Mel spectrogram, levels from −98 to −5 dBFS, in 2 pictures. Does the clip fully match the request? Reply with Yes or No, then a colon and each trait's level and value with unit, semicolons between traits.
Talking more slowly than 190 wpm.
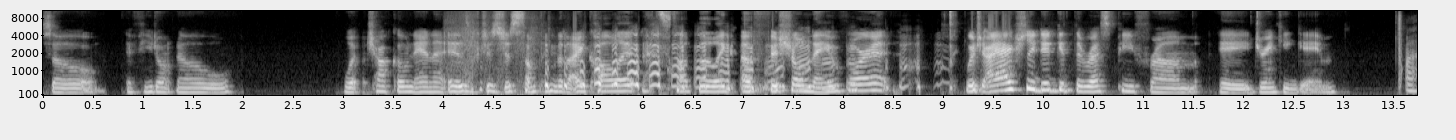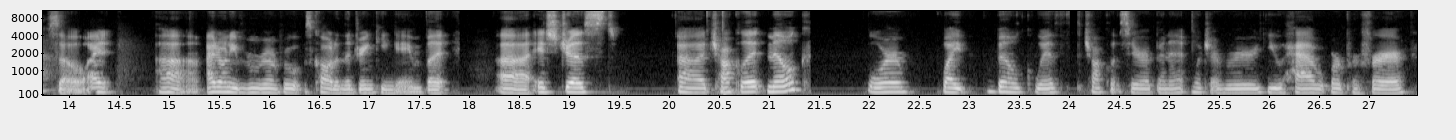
Yes: average, 155 wpm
